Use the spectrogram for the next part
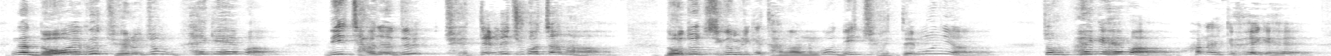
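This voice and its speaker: A preacher playing a preachy, scolding old friend. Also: male voice, very high-pitched, big pitch swings, normal speed, dark tone, pitched above the performer's own voice, full character voice. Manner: preachy, urging repentance. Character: lecturing self-righteous older male friend. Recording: echoey church room.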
